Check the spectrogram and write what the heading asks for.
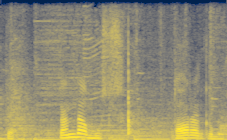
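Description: Knife chopping food: a few sharp knocks about a second in, over background music with a voice.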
